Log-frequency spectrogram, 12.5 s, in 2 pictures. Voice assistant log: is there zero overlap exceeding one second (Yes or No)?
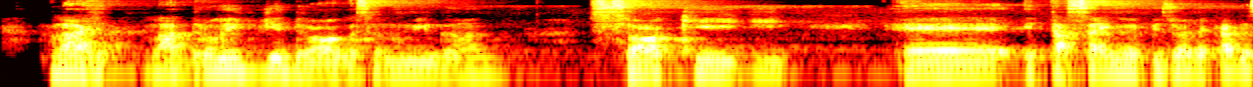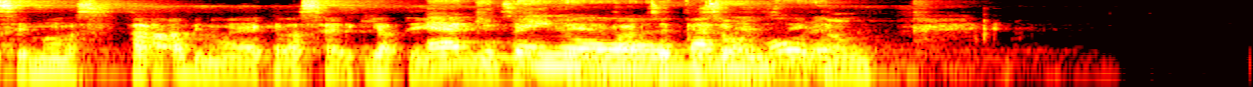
No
